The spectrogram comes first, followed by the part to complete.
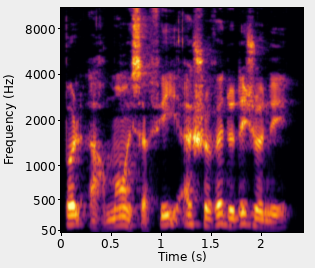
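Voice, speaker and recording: A man narrating a novel in a measured, expressive reading. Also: medium pitch, creaky. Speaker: audiobook narrator.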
